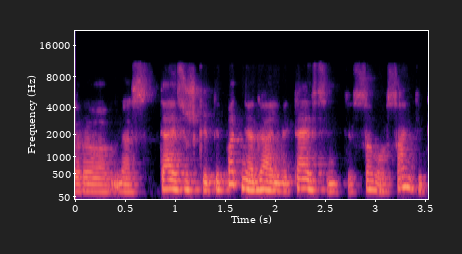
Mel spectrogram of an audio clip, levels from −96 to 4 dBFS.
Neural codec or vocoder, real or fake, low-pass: none; real; 10.8 kHz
